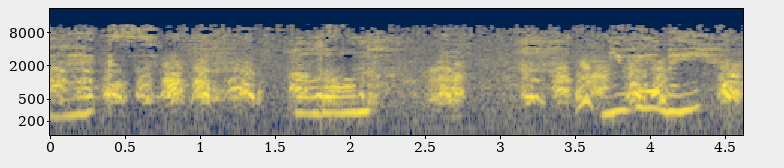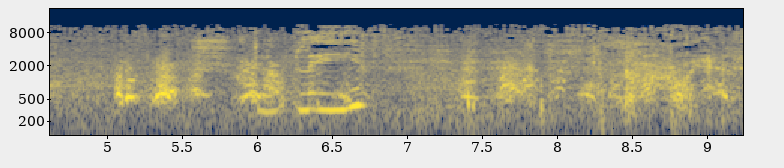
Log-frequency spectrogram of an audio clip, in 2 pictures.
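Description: dog yelping and barking

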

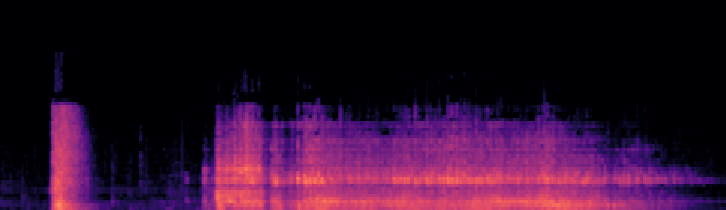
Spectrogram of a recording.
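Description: car engine running

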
